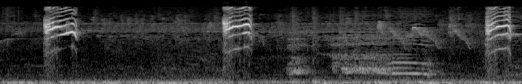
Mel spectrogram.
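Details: ["Sooty-headed bulbul calling to draw rival males: three loud, brief, high 'cuit' notes with long pauses between, plus a faint lower warbling phrase in the middle, over a steady low hum."]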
